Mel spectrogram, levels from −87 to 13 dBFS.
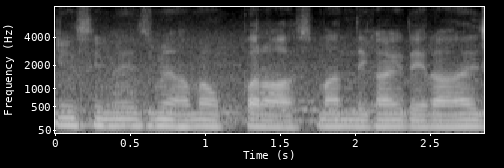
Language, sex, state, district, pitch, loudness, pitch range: Hindi, male, Chhattisgarh, Bilaspur, 110 Hz, -17 LUFS, 110-120 Hz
